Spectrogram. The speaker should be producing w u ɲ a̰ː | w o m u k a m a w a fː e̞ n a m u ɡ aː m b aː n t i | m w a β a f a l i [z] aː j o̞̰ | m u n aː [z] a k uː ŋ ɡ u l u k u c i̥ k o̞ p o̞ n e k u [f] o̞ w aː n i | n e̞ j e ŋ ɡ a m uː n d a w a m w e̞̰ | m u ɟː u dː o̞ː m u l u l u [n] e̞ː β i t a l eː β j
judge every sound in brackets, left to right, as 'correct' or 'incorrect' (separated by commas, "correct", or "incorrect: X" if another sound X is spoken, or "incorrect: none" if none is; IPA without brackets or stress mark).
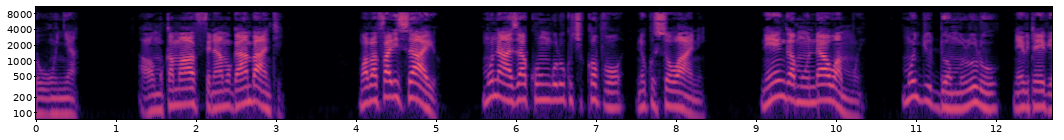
incorrect: s, correct, incorrect: s, correct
